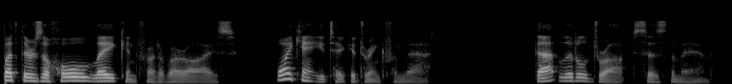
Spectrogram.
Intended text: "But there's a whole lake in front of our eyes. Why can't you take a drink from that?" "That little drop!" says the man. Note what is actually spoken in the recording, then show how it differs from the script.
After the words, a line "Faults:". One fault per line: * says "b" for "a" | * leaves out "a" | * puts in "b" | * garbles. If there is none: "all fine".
"But there's a whole lake in front of our eyes. Why can't you take a drink from that?" "That little drop!" says the man.
Faults:
all fine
